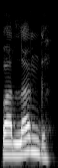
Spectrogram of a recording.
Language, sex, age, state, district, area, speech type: Kashmiri, male, 30-45, Jammu and Kashmir, Baramulla, urban, read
